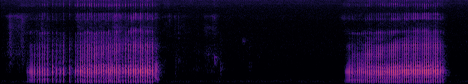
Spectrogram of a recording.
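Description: A Boston Terrier snores in long, rattling, buzzy breaths with quiet pauses between them.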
